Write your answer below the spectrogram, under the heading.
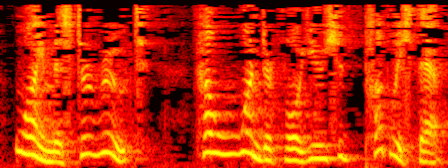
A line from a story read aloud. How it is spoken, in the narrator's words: Fanny exclaimed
